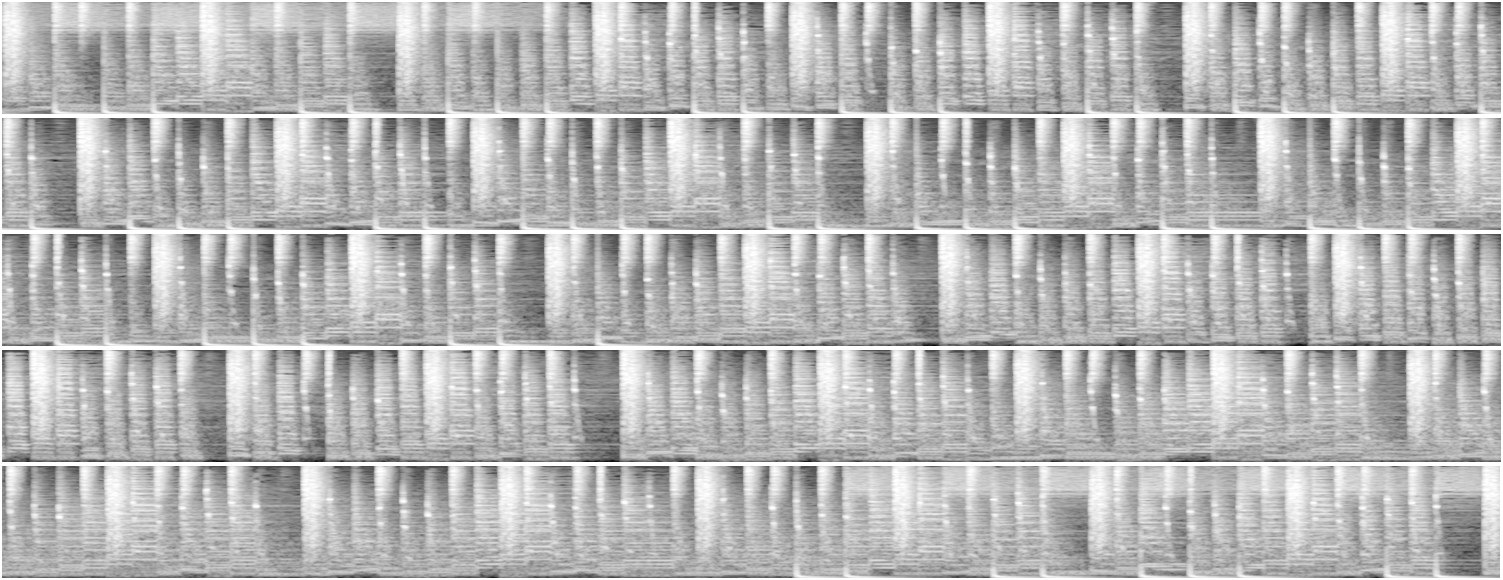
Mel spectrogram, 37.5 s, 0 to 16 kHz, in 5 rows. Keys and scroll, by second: 12.1 Delete, 12.9 ctrl+alt+z, 15.7 space, 17.7 Delete, 18.8 space, 22.2 space.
